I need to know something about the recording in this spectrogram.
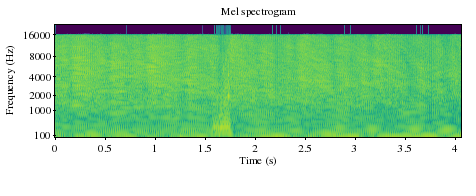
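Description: Moog Model 15 modular synthesizer holding a steady sustained chord, with a deep bass drone underneath.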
